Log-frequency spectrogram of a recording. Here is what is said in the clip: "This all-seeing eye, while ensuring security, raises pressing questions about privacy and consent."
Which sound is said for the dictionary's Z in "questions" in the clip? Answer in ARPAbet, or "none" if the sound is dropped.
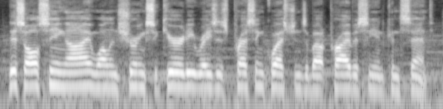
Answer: Z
